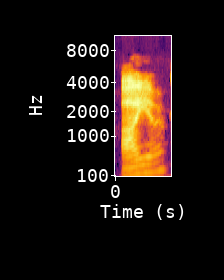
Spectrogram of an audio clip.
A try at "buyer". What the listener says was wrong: That actually sounds like beer. Yeah, it sounds like this. Beer.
